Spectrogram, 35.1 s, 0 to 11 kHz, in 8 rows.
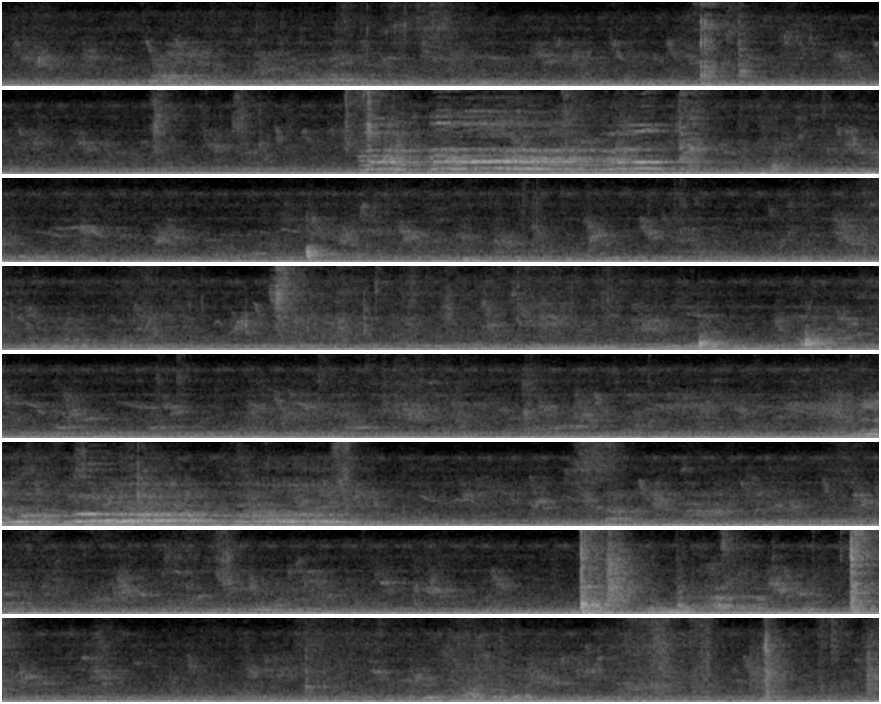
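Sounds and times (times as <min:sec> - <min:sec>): rooster crowing: 0:06.2 - 0:08.0, 0:22.0 - 0:23.9.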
